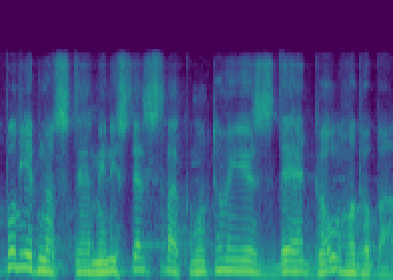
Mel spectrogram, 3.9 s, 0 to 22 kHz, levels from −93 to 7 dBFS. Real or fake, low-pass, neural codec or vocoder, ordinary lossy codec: fake; 9.9 kHz; codec, 24 kHz, 0.9 kbps, WavTokenizer, medium music audio release; Opus, 32 kbps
